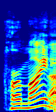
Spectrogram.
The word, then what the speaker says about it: Hermione: Following tropical storm Hermione. – Hermione. – Hermione. – Is that how you pronounce it? – Hermione.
